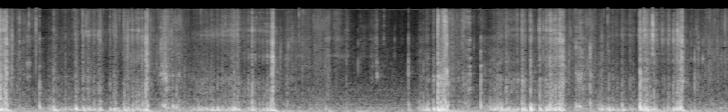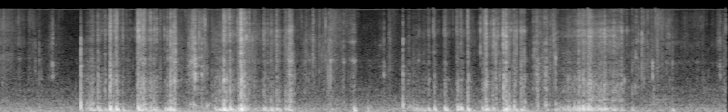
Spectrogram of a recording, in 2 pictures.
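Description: A pink, round, solid bar of dry soap is held in the hand and scraped with a utility knife blade and scissors. Dense runs of dry, crunchy scraping and shaving come in four bursts, separated by short quieter gaps, each stroke short with no ring after it.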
